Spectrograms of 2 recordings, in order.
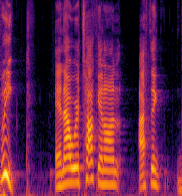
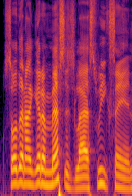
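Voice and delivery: ordinary delivery

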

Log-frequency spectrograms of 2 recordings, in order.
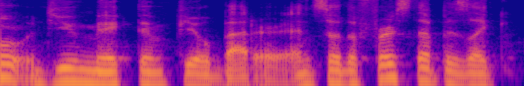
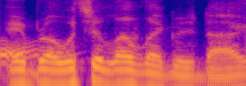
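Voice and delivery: laughing mock bro; 6 dB louder than usual. Mocking blunt question.

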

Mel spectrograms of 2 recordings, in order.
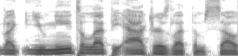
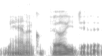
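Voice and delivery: much softer, awed murmur; hushed awe; 5 semitones lower, 14 dB quieter than usual. Retold or imitated. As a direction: breathe it out, moved. Quoting himself moved by scene.

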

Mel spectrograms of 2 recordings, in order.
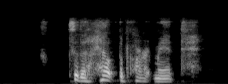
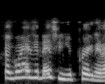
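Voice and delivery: nurse; 7 semitones higher, faster than usual. Retold or imitated. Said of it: "They were like".

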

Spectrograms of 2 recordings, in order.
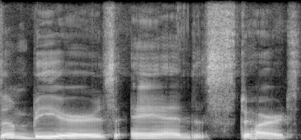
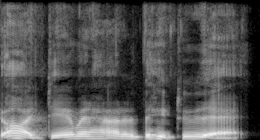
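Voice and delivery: Peter fuming; 8 semitones higher than usual. Acted. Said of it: "And he's like".

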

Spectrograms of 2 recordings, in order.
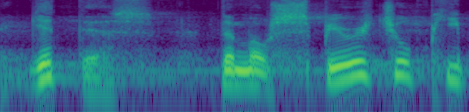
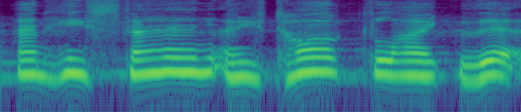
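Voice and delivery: higher, slow, floating sing-song reading; mock angelic sing-song; 5 semitones higher, slower than usual. Pastor imitating an audiobook reader's angel voice, slow and high. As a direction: lift it into a dreamy, singing angel read. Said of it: "he changes his voice".

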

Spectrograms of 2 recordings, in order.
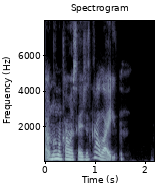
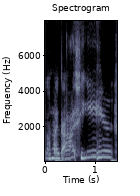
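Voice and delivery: surprised; 8 semitones higher, 5 dB quieter than usual. Retold or imitated. Spotting him in the dream.

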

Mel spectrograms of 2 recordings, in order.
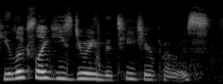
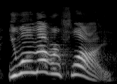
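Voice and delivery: high, loud, quick outburst; emphatic denial; 11 semitones higher, 8 dB louder, faster than usual. Acted. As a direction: rule it out loudly, pitched right up. Gerald flatly contradicts Piggy.

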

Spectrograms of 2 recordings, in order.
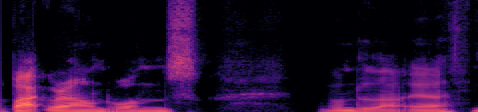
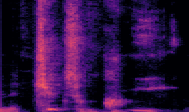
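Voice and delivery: put-on much higher and softer, a little kid singing "The chicks will cream"; six-year-old; 11 semitones higher, 8 dB quieter than usual. Shown as a demonstration. Imitating himself as a six-year-old singing to his cohost, childlike high voice. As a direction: play a small child innocently chanting "The chicks will cream". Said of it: "me as a six-year-old going".

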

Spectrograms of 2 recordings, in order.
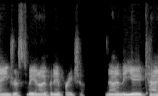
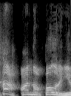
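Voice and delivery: mock defiant drunk; 10 semitones higher than usual. Drunk heckler refusing to follow.

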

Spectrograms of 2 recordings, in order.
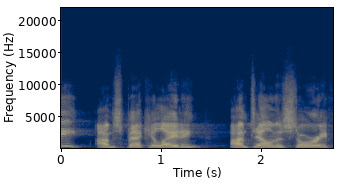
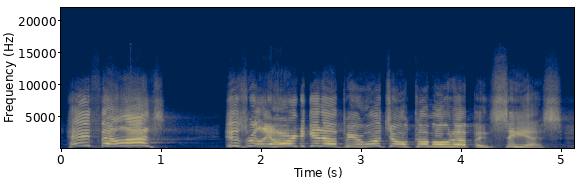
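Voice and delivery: loud, high mock-friendly call down from the rocks; calling out to enemies; 8 semitones higher, 6 dB louder than usual. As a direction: shout a cheeky invitation to the enemy below. Calling up to the Philistines.

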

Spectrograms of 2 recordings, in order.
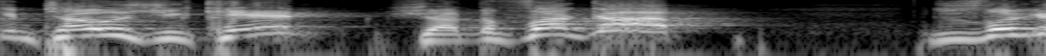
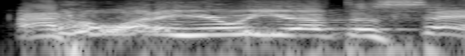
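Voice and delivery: louder fast dismissal; 5 semitones higher, 3 dB louder, much faster than usual. Shown as a demonstration. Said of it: "repeats line faster, louder".

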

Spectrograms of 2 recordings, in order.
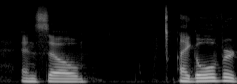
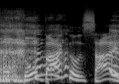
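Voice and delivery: raised, higher voice, acting out the argument; retold annoyed shout; 9 semitones higher, 6 dB louder than usual. Son ordering his dad out of the room, retold annoyed shout. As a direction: push it out louder and higher, exasperated.

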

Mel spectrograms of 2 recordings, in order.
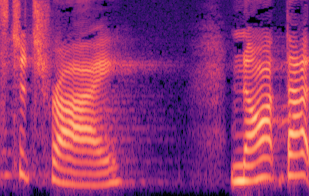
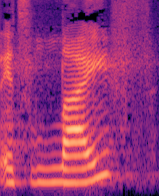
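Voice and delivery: normal talking voice

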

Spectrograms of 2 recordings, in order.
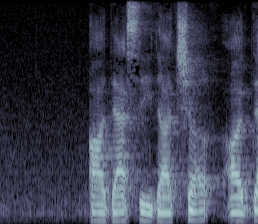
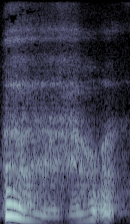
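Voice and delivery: long relaxed exhale; contented sauna sigh. Real, not acted. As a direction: let out a satisfied sauna sigh. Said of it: "that noise that I just made, that's beautiful".

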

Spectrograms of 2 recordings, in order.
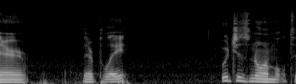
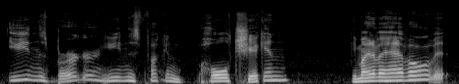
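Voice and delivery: higher-pitched mock greedy diner; mock food-grabber; 6 semitones higher than usual. Imagined diner helping himself to a friend's meal, mock greedy. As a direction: play a cheeky food thief, pitched up.

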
